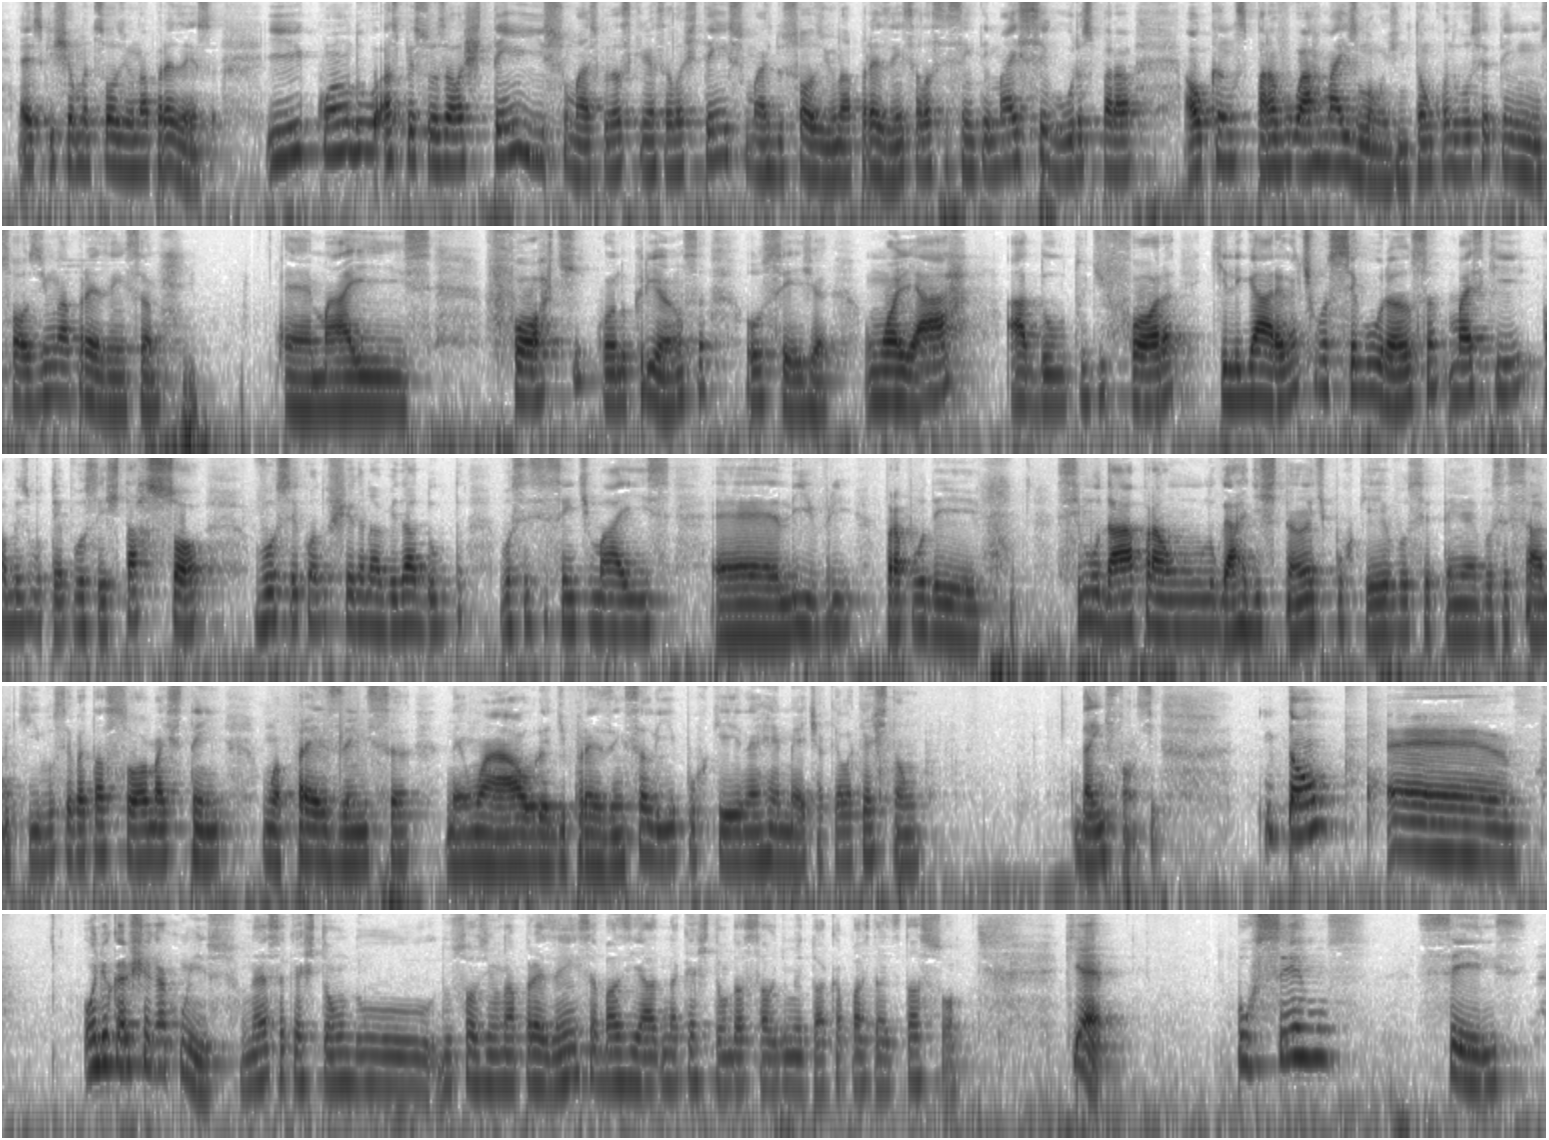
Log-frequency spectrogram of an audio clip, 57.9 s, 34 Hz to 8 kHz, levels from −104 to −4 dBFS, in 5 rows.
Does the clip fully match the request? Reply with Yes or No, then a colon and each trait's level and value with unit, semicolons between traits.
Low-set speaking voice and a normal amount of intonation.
Yes: low, 130 Hz; average, 3.3 semitones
